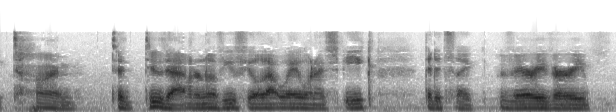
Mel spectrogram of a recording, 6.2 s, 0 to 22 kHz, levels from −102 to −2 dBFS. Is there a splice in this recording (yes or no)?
yes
